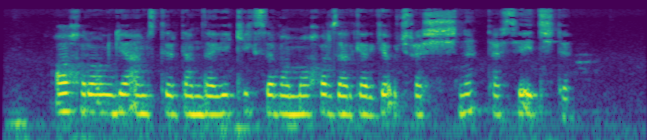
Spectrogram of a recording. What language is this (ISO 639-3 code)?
uzb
